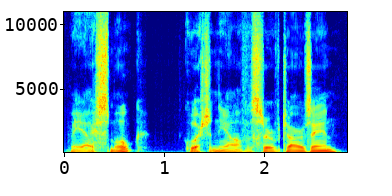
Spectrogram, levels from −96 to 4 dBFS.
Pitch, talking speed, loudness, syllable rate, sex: 100 Hz, 170 wpm, -16 LUFS, 6.0 syllables/s, male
